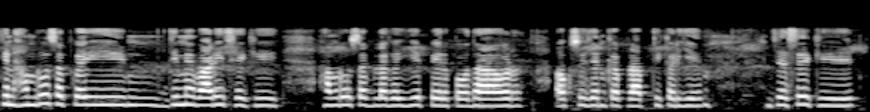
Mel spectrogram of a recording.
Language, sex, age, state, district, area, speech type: Maithili, female, 60+, Bihar, Purnia, urban, spontaneous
